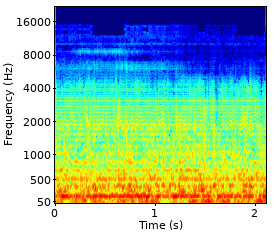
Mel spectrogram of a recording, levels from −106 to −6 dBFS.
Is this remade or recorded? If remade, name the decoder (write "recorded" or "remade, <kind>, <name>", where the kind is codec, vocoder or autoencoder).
remade, vocoder, BigVGAN v2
